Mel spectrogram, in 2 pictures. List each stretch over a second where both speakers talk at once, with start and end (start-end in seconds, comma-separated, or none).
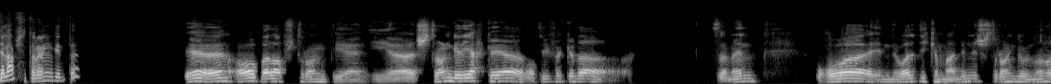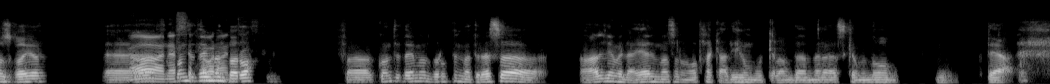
11.8-13.0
